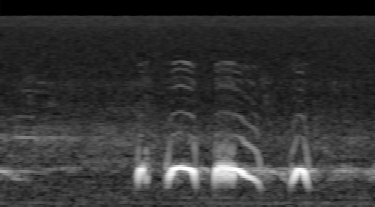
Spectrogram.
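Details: Decoy spotted dove giving its luring coo for wild doves, one clear phrase: short lead-in, two sustained arching coos, and a short final note over a quiet hum.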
